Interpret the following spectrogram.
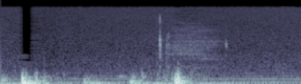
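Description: A few dull, low thumps picked up by the pulpit's close microphone, one near the start and two about a second in, with a light click between them.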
